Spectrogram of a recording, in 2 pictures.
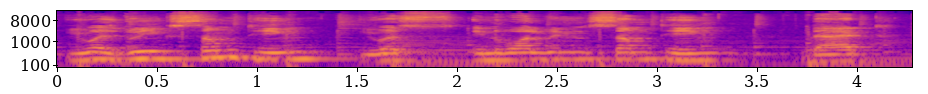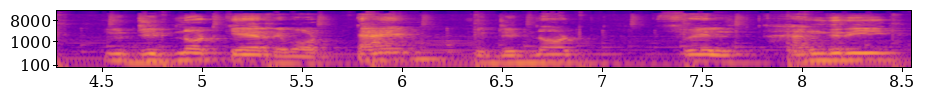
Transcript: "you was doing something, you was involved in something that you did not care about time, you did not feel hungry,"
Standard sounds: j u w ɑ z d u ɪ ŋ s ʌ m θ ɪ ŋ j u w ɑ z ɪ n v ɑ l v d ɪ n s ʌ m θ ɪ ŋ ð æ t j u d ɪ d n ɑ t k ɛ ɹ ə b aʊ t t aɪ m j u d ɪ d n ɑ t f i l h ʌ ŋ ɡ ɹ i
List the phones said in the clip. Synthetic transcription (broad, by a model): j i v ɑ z d u ɪ ŋ s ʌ m t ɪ ŋ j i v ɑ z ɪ n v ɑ l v ɪ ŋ s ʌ m t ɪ ŋ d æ t j u d ɪ d n ɑ t k ɛ ɹ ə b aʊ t t aɪ m j u d ɪ d n ɑ t f i l h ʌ ŋ ɡ ɹ i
